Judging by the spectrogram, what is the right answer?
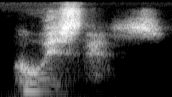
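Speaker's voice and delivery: wary leaders ask each other softly. Retold or imitated. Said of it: "The leaders were saying".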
